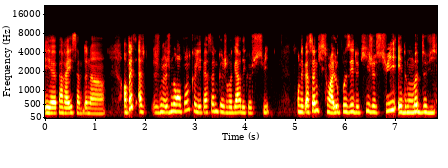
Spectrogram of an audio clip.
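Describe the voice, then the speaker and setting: A woman's fairly high voice at a very fast pace with ordinary pitch variation. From eastern France, rural village. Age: 20s. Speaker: booktuber and doctoral student. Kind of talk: casual interview chat.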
